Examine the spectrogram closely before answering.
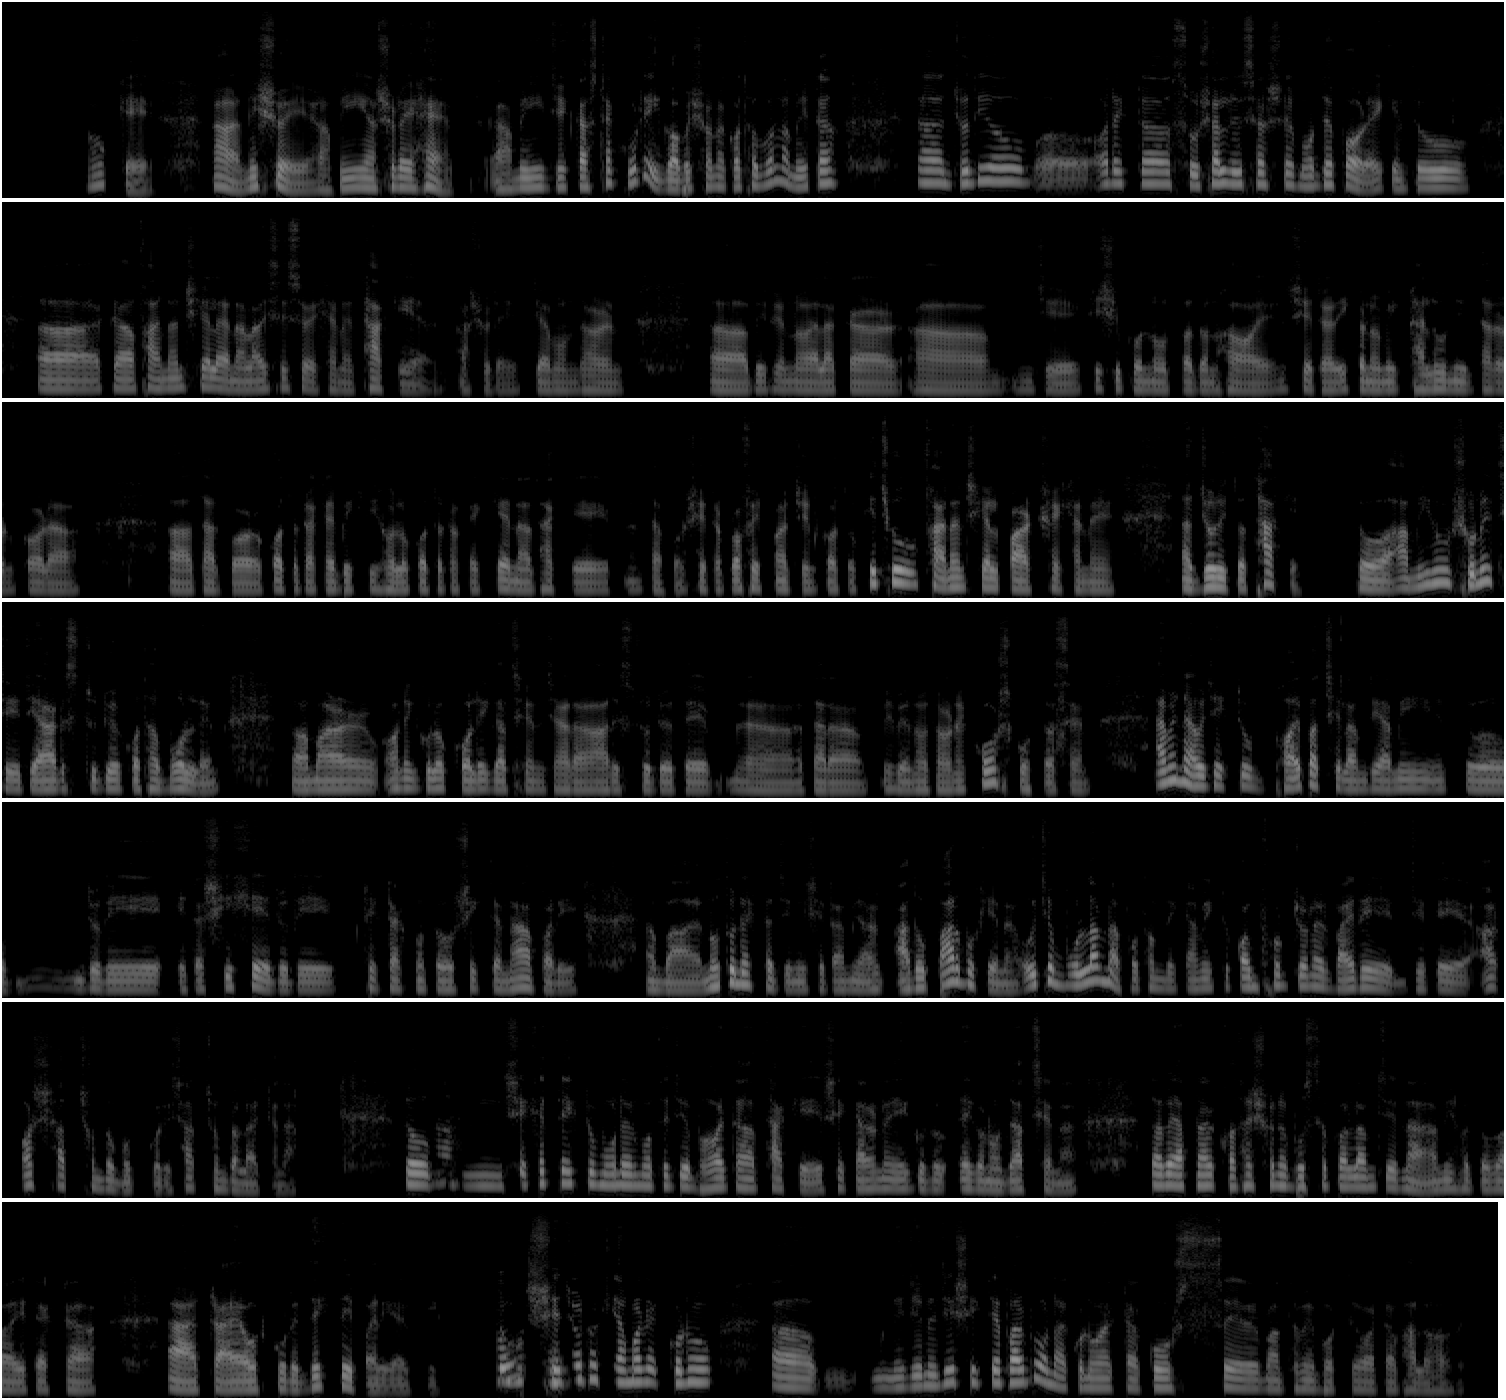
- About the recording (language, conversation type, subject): Bengali, advice, আমি কীভাবে দীর্ঘদিনের স্বস্তির গণ্ডি ছেড়ে উন্নতি করতে পারি?
- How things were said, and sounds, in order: tapping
